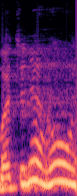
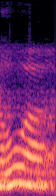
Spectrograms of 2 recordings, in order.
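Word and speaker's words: هو: Ya, hu, bacanya hu, jangan huwa, kecuali disambung.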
